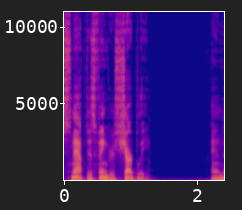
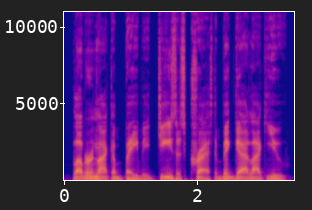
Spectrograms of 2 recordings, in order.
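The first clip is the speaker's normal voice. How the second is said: louder, exasperated scolding; 4 semitones higher, 4 dB louder than usual. Acted. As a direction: scold a grown man for crying. George mocks crying Lenny.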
